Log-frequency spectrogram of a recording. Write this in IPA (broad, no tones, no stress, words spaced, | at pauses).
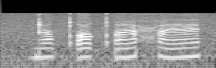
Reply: ɖãqʼɤqʼĩ ħɛ̃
